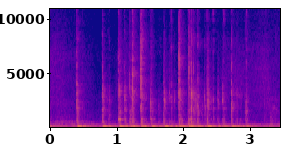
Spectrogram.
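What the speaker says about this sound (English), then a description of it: "I start by typing the name of the template." Typing on a computer keyboard: a quick, uneven run of close, crisp key clicks and taps, quiet and alone, with no voices.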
